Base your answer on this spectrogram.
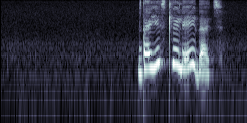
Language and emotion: Russian, neutral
